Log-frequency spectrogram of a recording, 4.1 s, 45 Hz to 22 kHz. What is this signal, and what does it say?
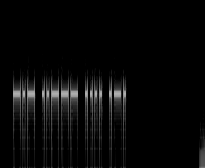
Morse code, heard as a keyed tone, about 32 wpm, 700 Hz. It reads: K2HR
